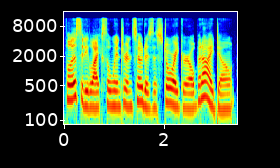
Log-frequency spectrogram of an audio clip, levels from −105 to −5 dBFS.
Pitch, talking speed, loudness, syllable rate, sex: 210 Hz, 225 wpm, -18 LUFS, 5.5 syllables/s, female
